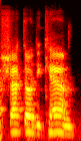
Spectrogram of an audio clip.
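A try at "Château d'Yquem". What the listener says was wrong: Chateau Yquem, not Dickem. Chateau Yquem.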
